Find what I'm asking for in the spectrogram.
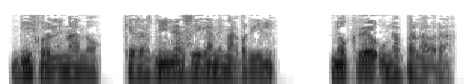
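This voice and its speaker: A man playing a grumpy, half-deaf old male dwarf regent who gruffly mishears everything, in a storybook reading. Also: sits low, brisk, muffled recording. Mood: irritable.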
